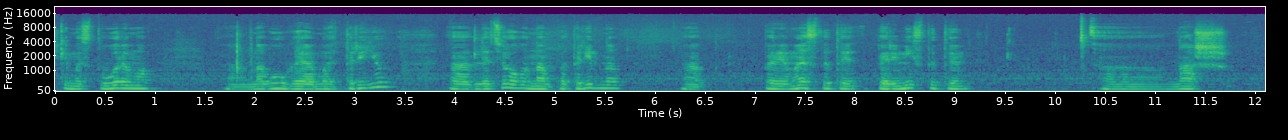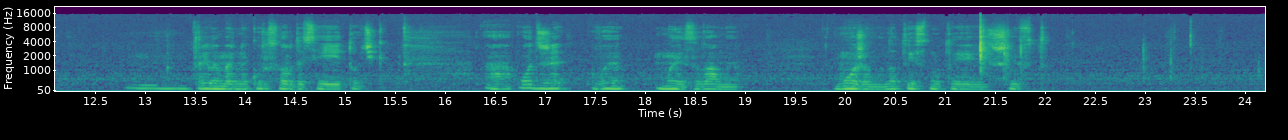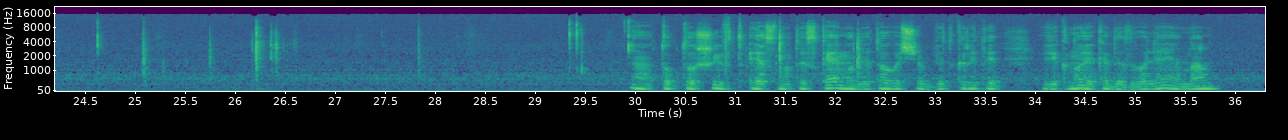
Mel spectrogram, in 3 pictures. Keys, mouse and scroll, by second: 17.9-19.0 scroll down 1, 19.0-22.0 scroll up 3, 22.0 shift+f, 23.9-26.8 middle drag, 26.8 shift+f, 30.8-32.2 middle drag, 32.2 shift+s.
